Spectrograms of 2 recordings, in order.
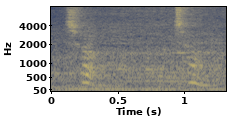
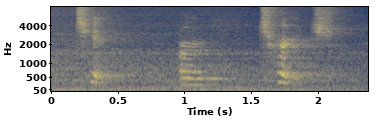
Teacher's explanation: The sound begins with a stop, where the tongue briefly makes full contact with the alveolar ridge, blocking airflow. Then, it releases into a fricative sound similar to sh, the sh sound. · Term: affricates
